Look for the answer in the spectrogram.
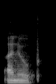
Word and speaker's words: Anoop: Anoop, yes.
